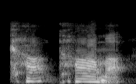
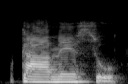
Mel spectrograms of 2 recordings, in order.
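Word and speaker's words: kāmesu: We tend to aspirate them in standard English. So a standard English pronunciation would be karma for kamesu, but it took me quite a long time to master it, to be able to pronounce it without the aspiration, say kamesu.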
